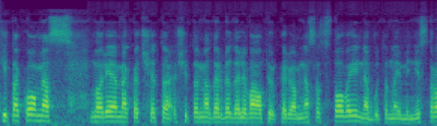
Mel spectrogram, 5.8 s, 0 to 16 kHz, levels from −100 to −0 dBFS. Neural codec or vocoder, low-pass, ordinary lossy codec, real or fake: none; 14.4 kHz; Opus, 24 kbps; real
